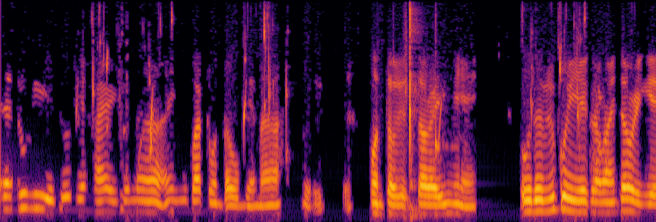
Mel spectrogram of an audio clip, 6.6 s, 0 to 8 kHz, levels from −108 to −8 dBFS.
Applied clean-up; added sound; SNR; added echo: classical method spectral subtraction.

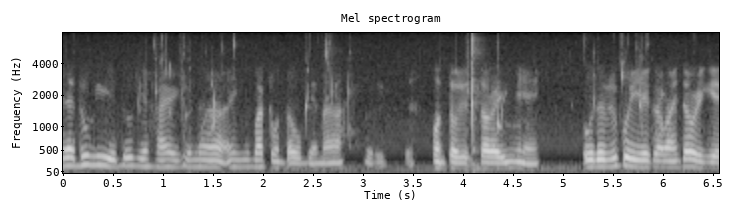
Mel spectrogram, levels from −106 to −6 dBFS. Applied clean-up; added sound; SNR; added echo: none; Raindrop; 15 dB; none.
